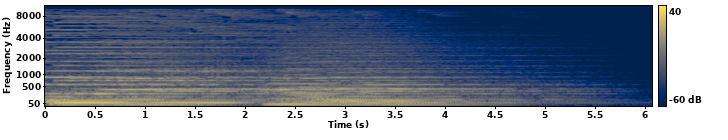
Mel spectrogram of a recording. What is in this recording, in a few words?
intro Free Spin; fairyred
